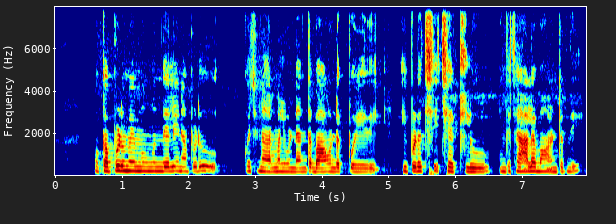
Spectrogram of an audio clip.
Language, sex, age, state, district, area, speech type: Telugu, female, 30-45, Telangana, Peddapalli, rural, spontaneous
